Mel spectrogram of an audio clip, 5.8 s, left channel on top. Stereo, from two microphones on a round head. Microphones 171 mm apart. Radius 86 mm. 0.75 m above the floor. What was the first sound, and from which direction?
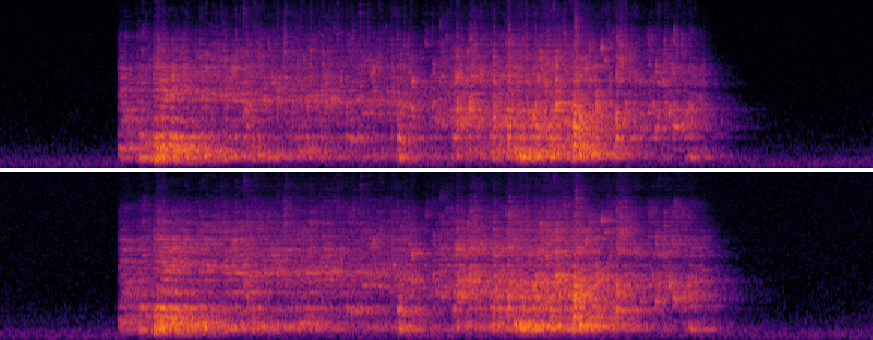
A toilet flushing, 25° left (ahead or behind).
